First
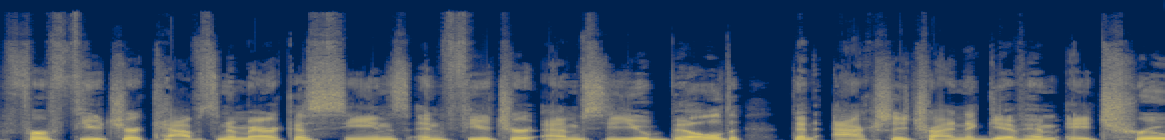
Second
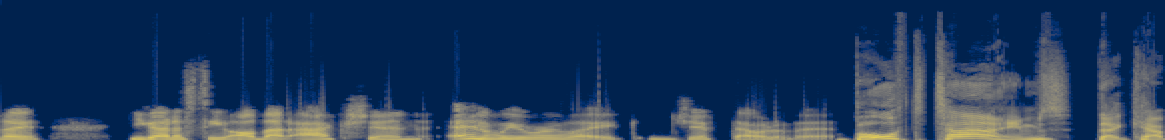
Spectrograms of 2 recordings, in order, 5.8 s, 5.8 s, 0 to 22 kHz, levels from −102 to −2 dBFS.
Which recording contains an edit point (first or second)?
second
